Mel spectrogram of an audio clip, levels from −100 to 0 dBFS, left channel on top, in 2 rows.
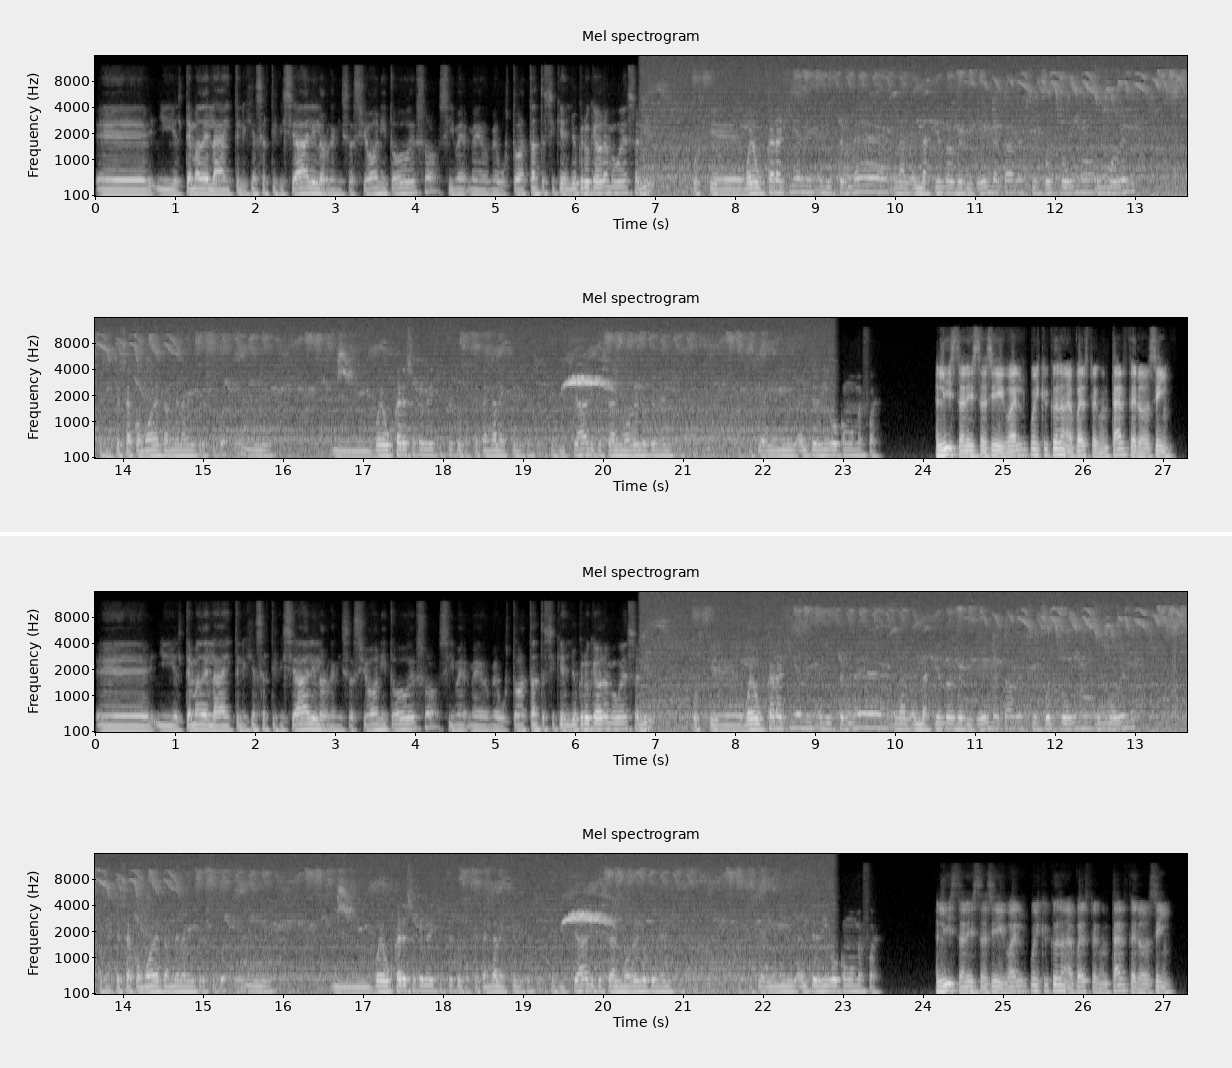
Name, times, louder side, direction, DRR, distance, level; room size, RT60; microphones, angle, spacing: voice 1, 0.0-7.0 7.5-13.0 13.7-15.9 16.6-21.2 21.9-23.4, right 1 dB, 5° left, 1.3 m, -25 dB
sound 1, 6.8-22.9, left 1 dB, 10° right, 1.4 m, -32 dB
sound 2, 11.4-17.7 18.0-20.0, equal, 50° right, 3.5 m, -45 dB
voice 2, 24.2-27.1, left 5 dB, 50° left, 0.3 m, -20 dB
6.5 x 2.9 x 2.3 m
head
